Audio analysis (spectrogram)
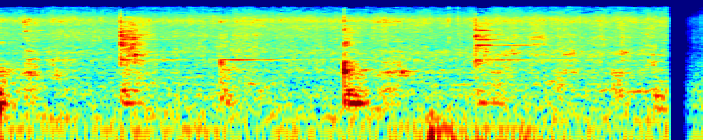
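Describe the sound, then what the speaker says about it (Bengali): Steamed arum lobes stir-fry with spices in a pan, with a quiet continuous sizzle broken by a few sharp scrapes and knocks of a spatula, then a brief cut to silence near the end. "এবার লতিগুলো দিয়ে আমি এই মশলার সাথে আমি কষিয়ে নেব"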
